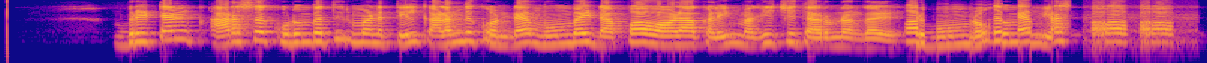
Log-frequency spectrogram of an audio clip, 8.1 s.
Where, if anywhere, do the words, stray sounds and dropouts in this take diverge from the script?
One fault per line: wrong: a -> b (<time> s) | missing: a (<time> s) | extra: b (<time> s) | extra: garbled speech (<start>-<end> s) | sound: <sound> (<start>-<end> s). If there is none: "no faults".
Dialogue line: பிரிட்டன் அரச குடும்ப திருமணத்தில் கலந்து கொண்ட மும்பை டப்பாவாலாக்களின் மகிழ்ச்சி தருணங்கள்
extra: garbled speech (6.0-7.1 s)
sound: laugh (7.3-7.8 s)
